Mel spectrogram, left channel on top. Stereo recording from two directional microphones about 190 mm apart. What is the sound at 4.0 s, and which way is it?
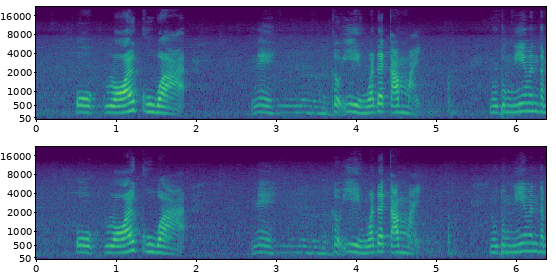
A woman's voice, 5° right (ahead or behind).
